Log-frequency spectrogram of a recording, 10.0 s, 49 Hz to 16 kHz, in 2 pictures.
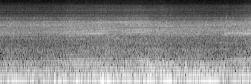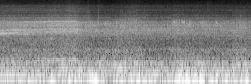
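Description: Honda Grom's 125 cc single-cylinder engine running under way, its pitch climbing, easing off and climbing again before dropping about seven seconds in. A low rumble of wind buffets the microphone throughout.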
